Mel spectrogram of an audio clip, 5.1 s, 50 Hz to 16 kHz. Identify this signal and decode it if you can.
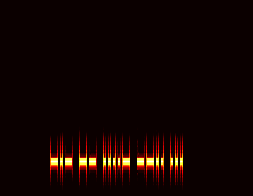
Morse code, heard as a keyed tone, about 25 wpm, 700 Hz. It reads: KM4ZS
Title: USA Call Signs - 5 Characters - Repeated 2x - 25wpm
